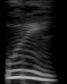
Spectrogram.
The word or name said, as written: ಉರುಲು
